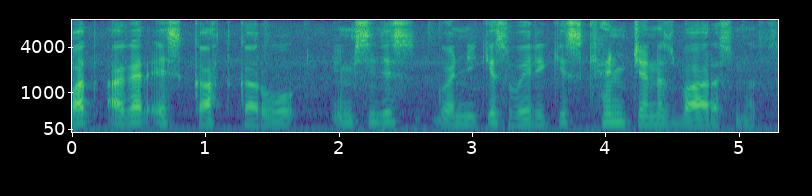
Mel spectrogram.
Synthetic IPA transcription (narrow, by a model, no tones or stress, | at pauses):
pɐt̪ɐ̰ɡɐɾḛsʲkɐt̪ʰkɐɾoː | ḭmsid̪is | ɡɐnikisʋɐɾikiskʰɐnt͡ʃɐnɐzbaːɾɐsmɐ̰z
